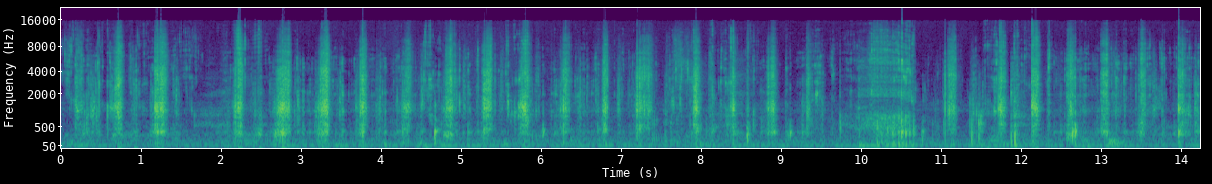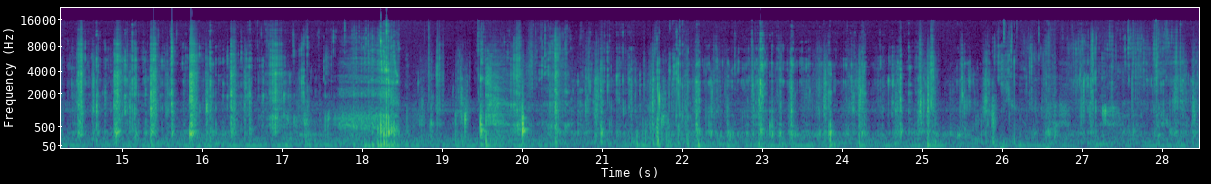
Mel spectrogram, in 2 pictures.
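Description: Close-miked chewing, with a dense run of short crunchy, wet mouth clicks as food such as kimchi and dumplings is eaten. Twice a longer, softer rushing sound stands out.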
